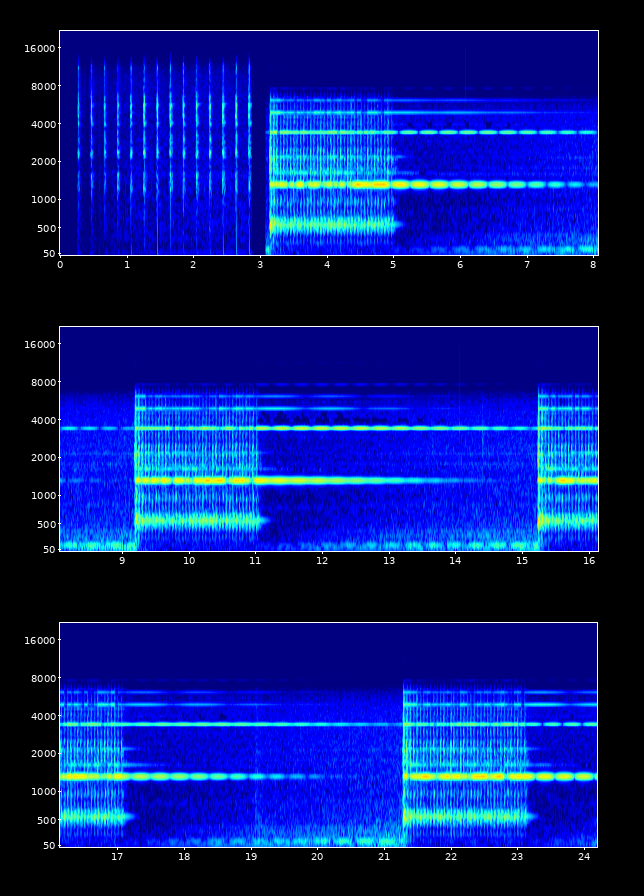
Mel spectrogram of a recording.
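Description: A fast ringing trill of about fourteen pulses, like a telephone bell, for about three seconds. It is followed by four heavy bell strokes about six seconds apart, each fading into a long pulsing hum.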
